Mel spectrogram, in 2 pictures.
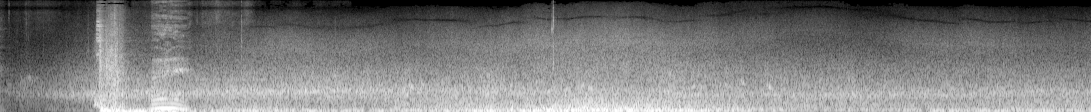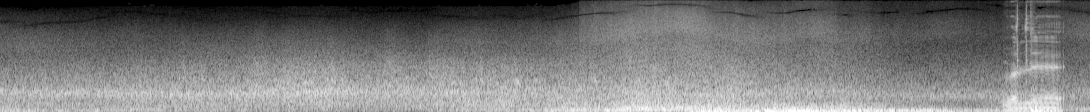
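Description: Wind rushes loudly and steadily.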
